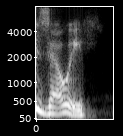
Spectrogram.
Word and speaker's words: Zoe: Is it pronounced Zoe or Zoe? – It's actually Zoe.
